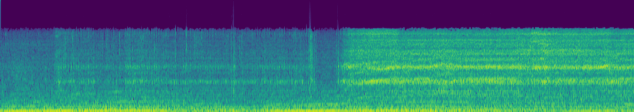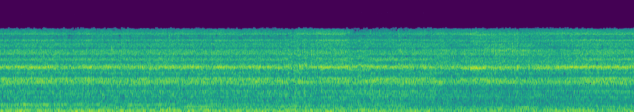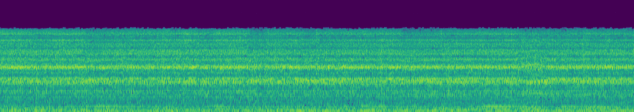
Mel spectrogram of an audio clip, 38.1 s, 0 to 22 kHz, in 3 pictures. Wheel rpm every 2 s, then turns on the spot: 10, 20, 20, 60, 160, 160, 160, 160, 160, 160, 160, 160, 160, 160, 160, 160, 160, 160, 160.
0-6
